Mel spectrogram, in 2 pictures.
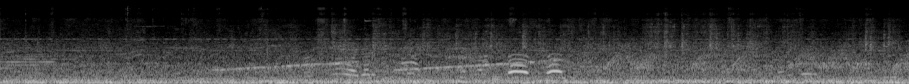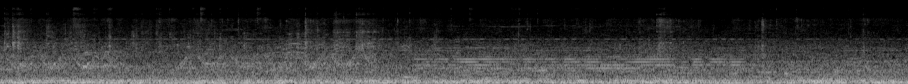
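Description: Busy street-parade ambience: crowd chatter over a steady low rumble. About two to four seconds in there are two rising siren-like glides, followed by a few short chirps.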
